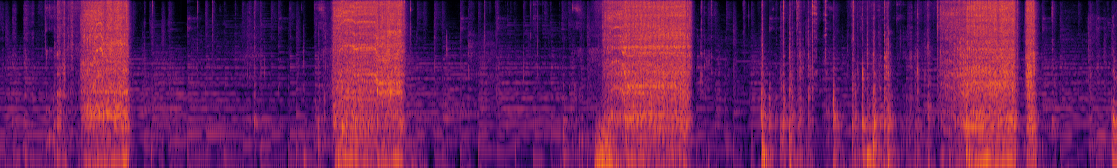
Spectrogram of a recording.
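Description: A power screwdriver drives screws to fix replacement speakers into a Coomber PA cassette recorder, with four loud whirring bursts of a few seconds each separated by quieter handling noise.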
